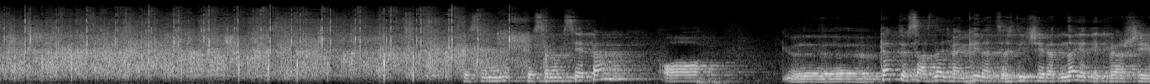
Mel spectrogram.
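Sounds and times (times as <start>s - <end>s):
audience clapping: 0.0s - 5.7s
speech: 4.6s - 11.5s.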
